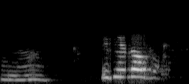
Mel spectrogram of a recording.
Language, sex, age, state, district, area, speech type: Telugu, female, 45-60, Andhra Pradesh, East Godavari, rural, conversation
